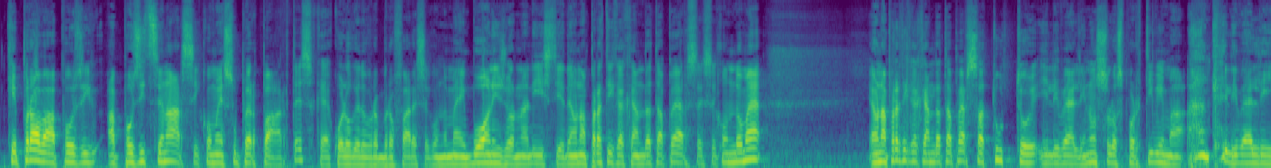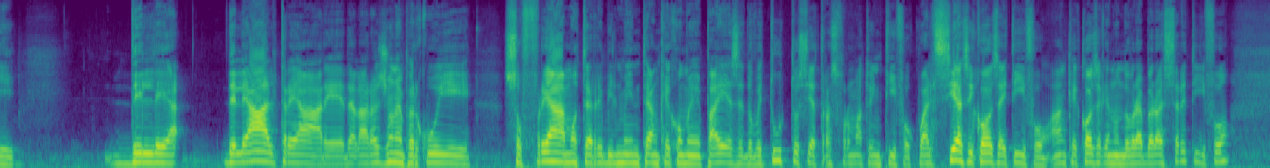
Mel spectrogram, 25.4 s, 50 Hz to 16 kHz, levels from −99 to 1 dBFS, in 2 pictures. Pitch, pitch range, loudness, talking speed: 140 Hz, 130-155 Hz, -18 LUFS, 190 wpm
